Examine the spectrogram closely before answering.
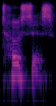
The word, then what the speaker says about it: ptosis: spell it and also ptosis ptosis means droop right and uh pt ptosis see we don't really say the p they don't say ptosis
